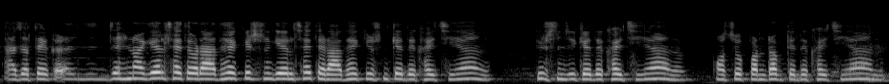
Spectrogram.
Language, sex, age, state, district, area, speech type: Maithili, female, 60+, Bihar, Muzaffarpur, urban, spontaneous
